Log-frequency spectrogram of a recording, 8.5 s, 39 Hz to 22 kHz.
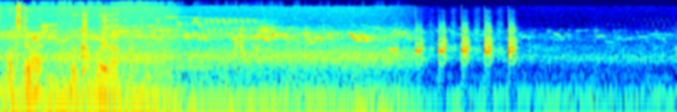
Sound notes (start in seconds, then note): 2.7 birds chirp; 2.7 turkey calls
